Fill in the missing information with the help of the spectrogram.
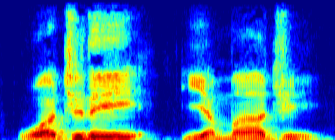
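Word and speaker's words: Wajarri Yamaji: square kilometer array Personnel I did mispronounce that actually because there's there's when you see it written uh what you pronounce is slightly different it is waji yamaji that's the correct pronunciation some of the Aboriginal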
